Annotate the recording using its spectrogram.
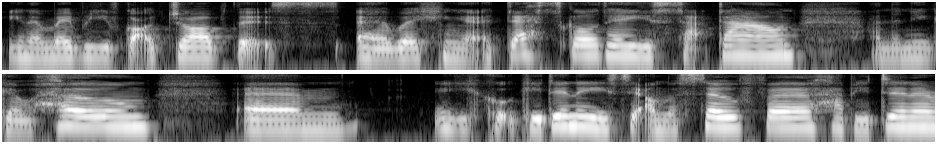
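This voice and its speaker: A woman fitness coach talks through a podcast episode in a casual, encouraging way, with many fillers and restarts. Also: lowish voice. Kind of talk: podcast monologue.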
